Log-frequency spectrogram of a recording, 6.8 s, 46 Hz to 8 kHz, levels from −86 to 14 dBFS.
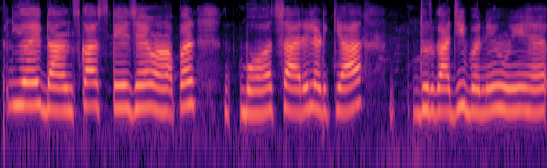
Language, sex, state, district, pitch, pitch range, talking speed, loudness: Hindi, male, Maharashtra, Gondia, 275 Hz, 260-295 Hz, 125 wpm, -14 LUFS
